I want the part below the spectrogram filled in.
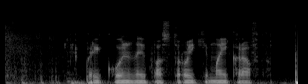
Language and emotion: Russian, neutral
